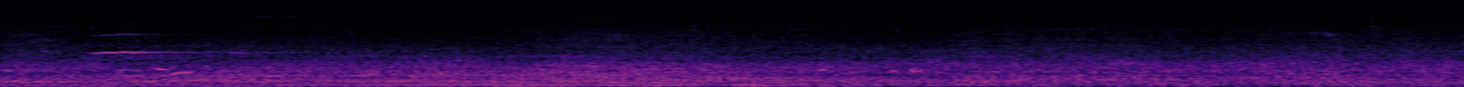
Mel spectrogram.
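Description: Indistinct chatter of a waiting crowd over steady street traffic. A heavier traffic rumble swells in the middle.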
